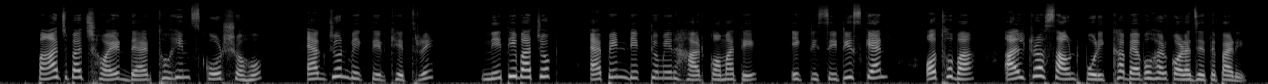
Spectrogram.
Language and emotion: Bengali, neutral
